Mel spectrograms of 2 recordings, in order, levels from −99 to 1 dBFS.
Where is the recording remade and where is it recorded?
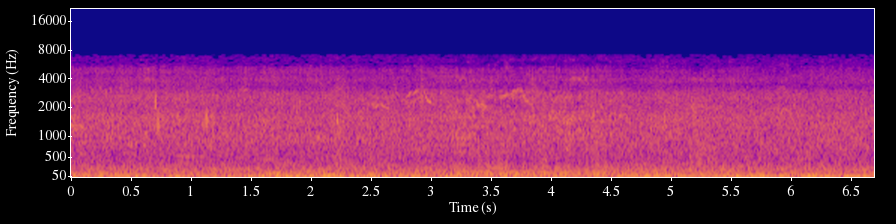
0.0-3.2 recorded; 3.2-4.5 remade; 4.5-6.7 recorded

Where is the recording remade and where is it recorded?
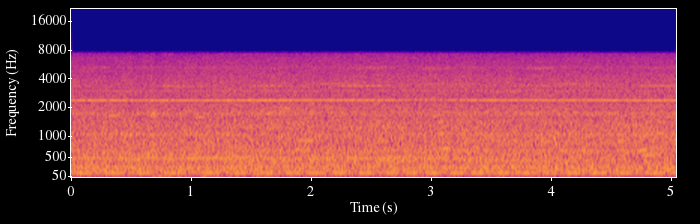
0.0-5.0 recorded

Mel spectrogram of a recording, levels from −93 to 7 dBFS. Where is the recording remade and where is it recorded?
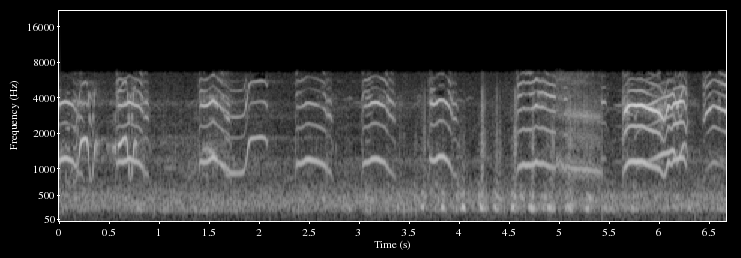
0.0-6.7 recorded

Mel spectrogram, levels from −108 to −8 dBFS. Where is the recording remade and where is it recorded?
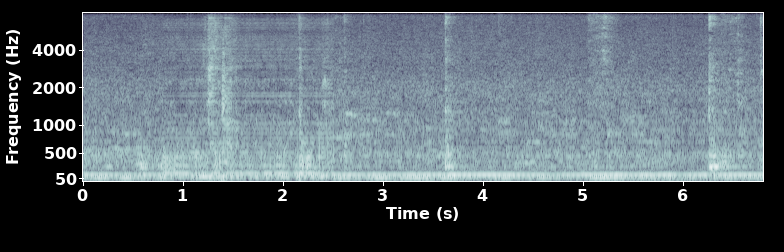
0.0-0.8 recorded; 0.8-2.5 remade; 2.5-6.8 recorded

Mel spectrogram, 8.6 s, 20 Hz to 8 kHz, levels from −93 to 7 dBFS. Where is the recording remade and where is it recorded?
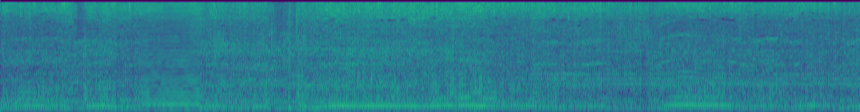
0.0-1.4 recorded; 1.4-2.0 remade; 2.0-8.6 recorded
